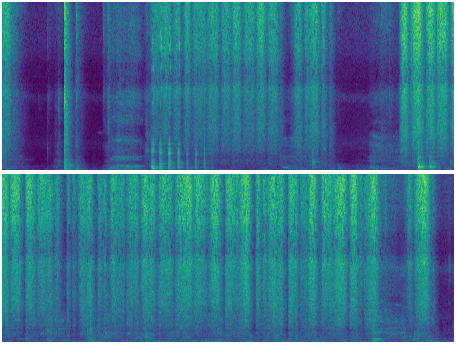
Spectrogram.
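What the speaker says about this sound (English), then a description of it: "It's a dry scrub." Dry scrubbing of black mould off a surface: bursts of close, harsh rubbing and scraping strokes separated by short pauses, then a longer stretch of continuous brisk scrubbing, with no voices.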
